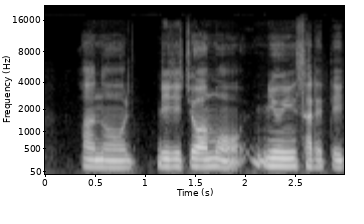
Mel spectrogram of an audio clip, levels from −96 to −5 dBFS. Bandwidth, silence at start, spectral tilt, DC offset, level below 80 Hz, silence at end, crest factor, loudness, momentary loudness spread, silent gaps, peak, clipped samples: 16 kHz; 0.35 s; -6.5 dB/octave; under 0.1%; -62 dBFS; 0 s; 18 dB; -29 LUFS; 8 LU; none; -12 dBFS; under 0.1%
